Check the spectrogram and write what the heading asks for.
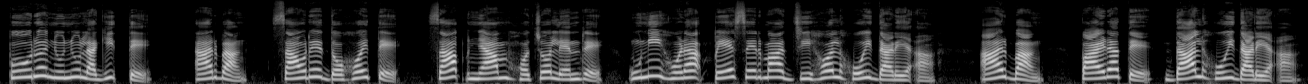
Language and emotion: Santali, neutral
